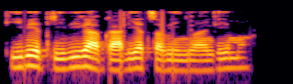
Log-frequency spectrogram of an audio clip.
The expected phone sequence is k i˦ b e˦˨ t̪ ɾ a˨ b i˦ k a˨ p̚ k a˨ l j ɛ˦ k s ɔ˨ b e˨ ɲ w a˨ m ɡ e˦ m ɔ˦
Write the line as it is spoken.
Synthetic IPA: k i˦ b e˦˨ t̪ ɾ i˨ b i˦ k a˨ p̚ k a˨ l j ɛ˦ t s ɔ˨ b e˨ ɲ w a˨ ŋ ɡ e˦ m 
